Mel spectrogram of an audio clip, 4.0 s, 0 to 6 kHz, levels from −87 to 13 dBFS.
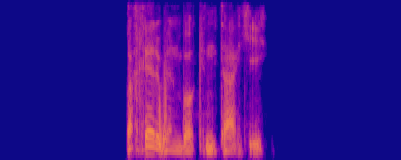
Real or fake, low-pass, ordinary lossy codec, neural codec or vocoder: real; 5.4 kHz; Opus, 32 kbps; none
